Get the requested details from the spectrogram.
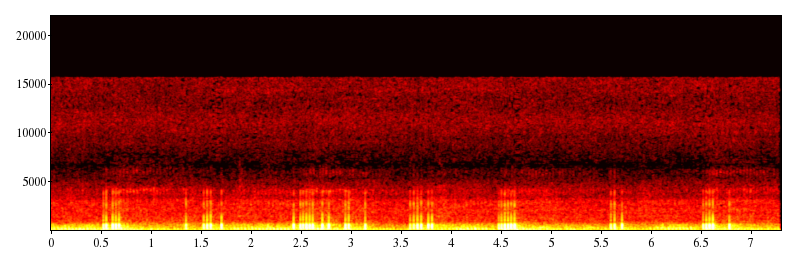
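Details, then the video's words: Domestic cat purring while snuggling with its owner indoors: a steady low rumble with stronger pulses about once a second, like rhythmic breathing. "Cute Cat Snuggles With Owner And Purrs"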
